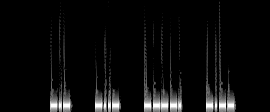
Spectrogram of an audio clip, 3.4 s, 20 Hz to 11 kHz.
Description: Morse code, heard as a keyed tone, about 47 wpm, spaced as for 21 wpm, 700 Hz. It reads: KX9Y
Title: USA Call Signs - 4 Characters - 4x Character Spacing - 45wpm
